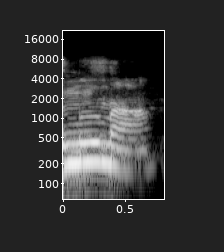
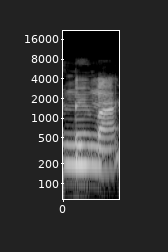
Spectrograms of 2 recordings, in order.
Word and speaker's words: Muma: It's M-U-M-A. – No? – People call me Muma, Mom. Like, are you taking the mic? But you can say Jean-Paul Gaultier. You even like, well, go and learn how to say that whole thing, but you can't say Muma.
